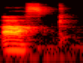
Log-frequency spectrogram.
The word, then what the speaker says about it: asked: De primero la K y después la T, aunque casi siempre este sonido de la K se elimina fonéticamente hablando y pronunciamos simplemente en pasado asked. Asked, A-S-T, como lo pueden ver aquí.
